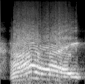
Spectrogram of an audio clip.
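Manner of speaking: ordinary delivery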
